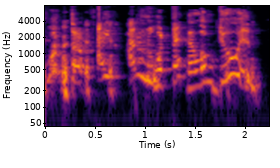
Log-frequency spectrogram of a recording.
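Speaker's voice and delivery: high, frantic mock panic at the gears; fumbling driver losing control, voice up high; panicked. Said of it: "I'm saying".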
